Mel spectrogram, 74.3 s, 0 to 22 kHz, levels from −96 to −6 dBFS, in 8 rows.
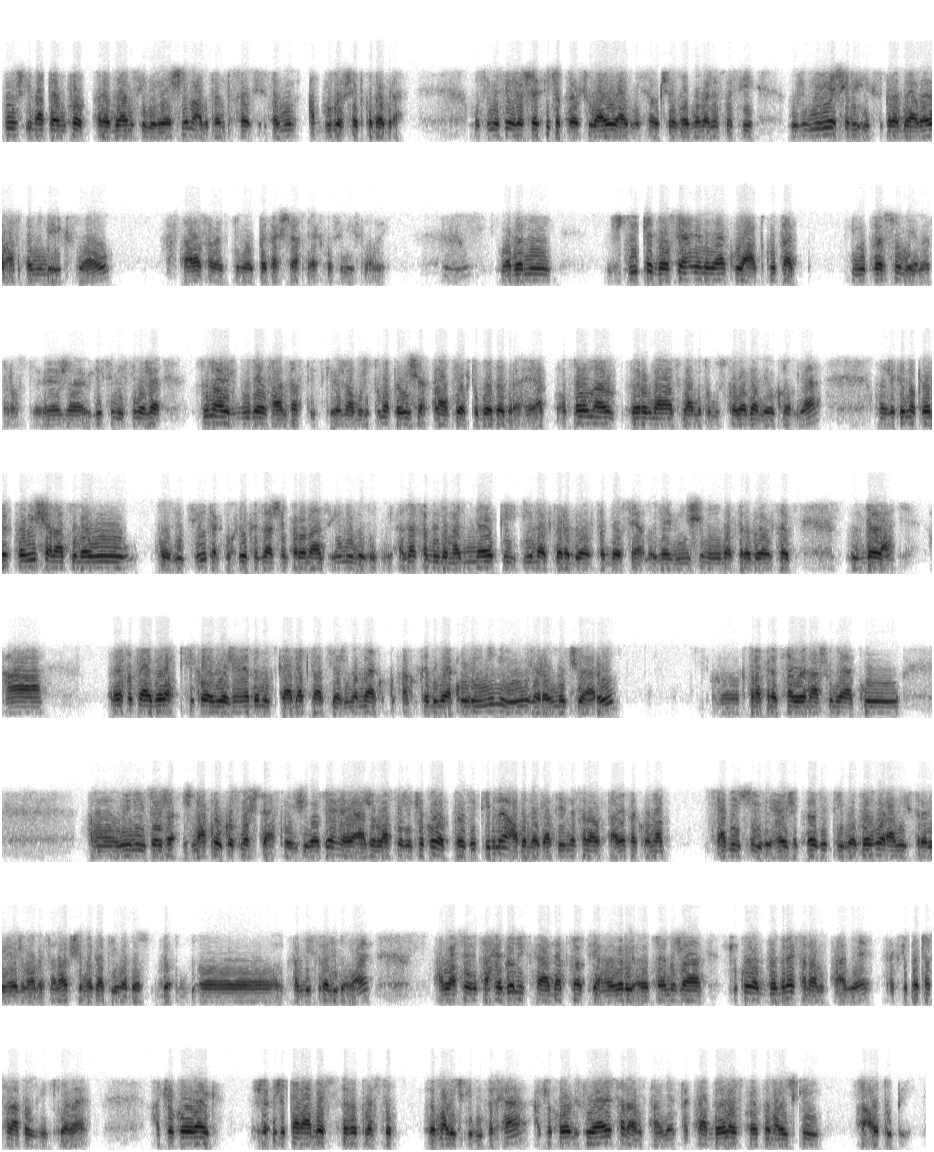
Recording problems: phone-call audio; poor line
distortion; heavy; 8 dB below the speech
garbled, watery; slightly

